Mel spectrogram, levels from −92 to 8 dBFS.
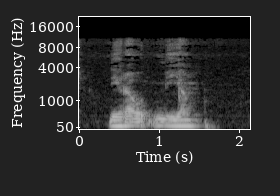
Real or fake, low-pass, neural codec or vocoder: real; 10.8 kHz; none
